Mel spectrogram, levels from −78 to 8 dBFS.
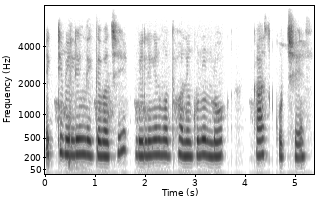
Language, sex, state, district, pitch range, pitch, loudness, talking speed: Bengali, female, West Bengal, Cooch Behar, 220-240 Hz, 230 Hz, -17 LUFS, 110 wpm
